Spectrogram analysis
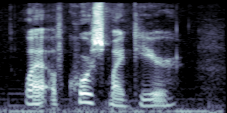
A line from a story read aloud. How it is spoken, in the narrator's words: Rachel answered quietly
